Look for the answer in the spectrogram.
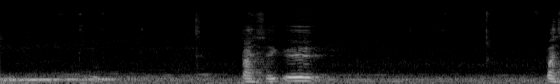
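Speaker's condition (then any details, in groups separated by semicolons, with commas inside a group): Cerebral palsy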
